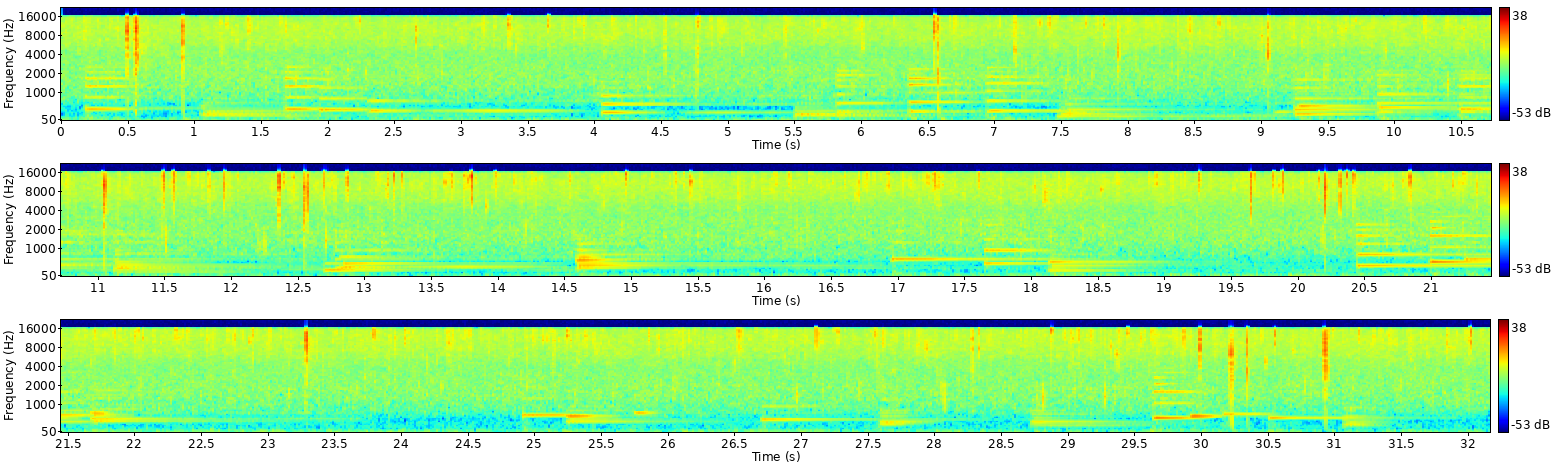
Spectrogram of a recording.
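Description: Steady rain with slow, gentle smooth jazz over it, single held notes and soft chords, and scattered small crackles from a fire.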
